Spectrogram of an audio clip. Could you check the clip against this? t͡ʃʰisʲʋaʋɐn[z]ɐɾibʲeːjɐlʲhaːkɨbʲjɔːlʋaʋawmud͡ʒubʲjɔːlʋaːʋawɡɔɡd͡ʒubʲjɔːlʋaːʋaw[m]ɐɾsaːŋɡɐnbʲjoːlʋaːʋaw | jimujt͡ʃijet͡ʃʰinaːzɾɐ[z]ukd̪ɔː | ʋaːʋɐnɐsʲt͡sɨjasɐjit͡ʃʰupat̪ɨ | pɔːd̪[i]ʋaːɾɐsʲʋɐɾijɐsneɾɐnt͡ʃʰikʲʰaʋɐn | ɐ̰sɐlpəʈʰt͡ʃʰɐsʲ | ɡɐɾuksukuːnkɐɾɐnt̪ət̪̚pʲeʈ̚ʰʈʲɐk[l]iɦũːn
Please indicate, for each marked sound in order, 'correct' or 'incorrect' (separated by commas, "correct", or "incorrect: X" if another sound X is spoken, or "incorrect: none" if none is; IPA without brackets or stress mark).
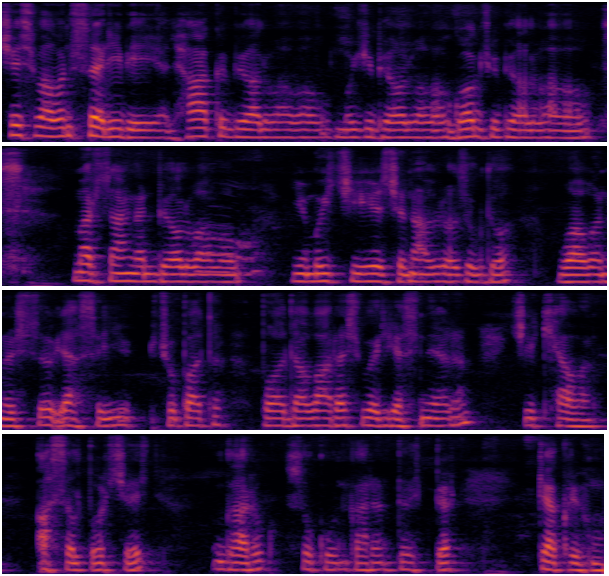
incorrect: s, correct, correct, incorrect: a, incorrect: ɾ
